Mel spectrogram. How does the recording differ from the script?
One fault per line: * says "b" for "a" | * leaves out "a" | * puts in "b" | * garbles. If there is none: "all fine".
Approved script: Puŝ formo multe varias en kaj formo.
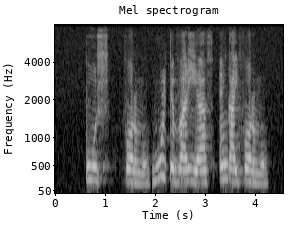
all fine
